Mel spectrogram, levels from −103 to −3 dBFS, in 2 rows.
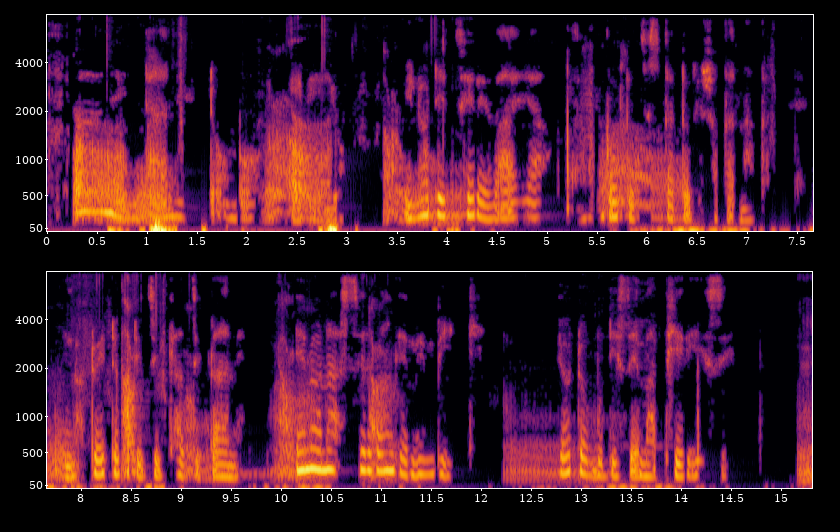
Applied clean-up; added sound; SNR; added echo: classical method spectral subtraction.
